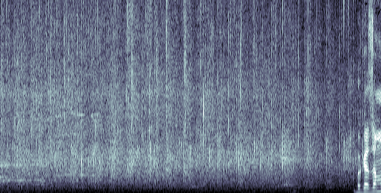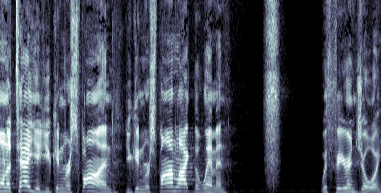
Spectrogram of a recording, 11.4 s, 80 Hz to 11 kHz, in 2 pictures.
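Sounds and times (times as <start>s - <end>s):
sustained applause from a large audience: 0.0s - 5.4s
speech: 5.3s - 9.9s, 10.6s - 11.4s.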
